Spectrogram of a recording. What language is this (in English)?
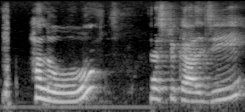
Punjabi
